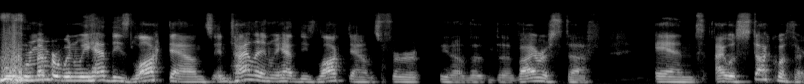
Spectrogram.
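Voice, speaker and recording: His voice somewhat breathy, a man talks at a fairly slow pace with very wide pitch swings and big swings in loudness. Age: 30s. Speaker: fitness influencer and former lawyer. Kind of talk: interview. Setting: remote call.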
